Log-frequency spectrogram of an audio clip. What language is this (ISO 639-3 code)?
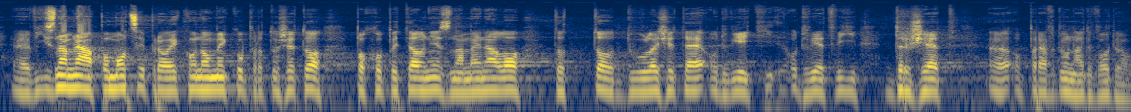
ces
